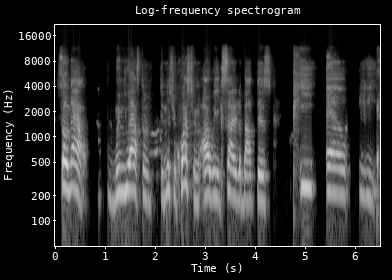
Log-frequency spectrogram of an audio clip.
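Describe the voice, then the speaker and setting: A man's voice: sits high, moderate pace, warm tone, slightly rough. A man co-hosting a podcast, ranting emphatically and with exasperation about wrestling storylines. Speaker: podcast co-host. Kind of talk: casual wrestling chat.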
